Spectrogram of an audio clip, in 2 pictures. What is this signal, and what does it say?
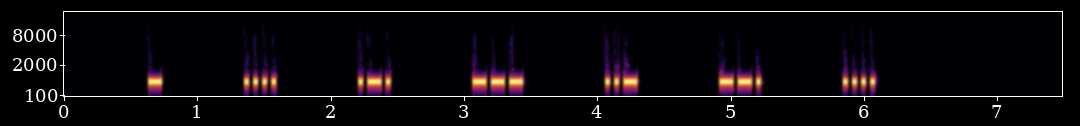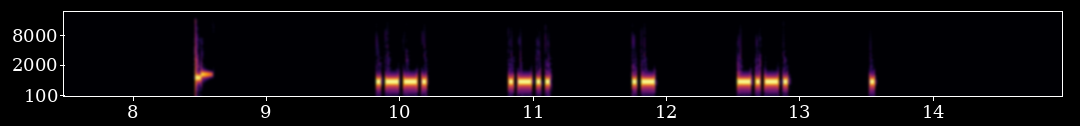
Morse code, heard as a keyed tone, about 36 wpm, spaced as for 12 wpm, 700 Hz. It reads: THROUGH PLACE
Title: 6x Character Spacing - Top 200 Words - 35wpm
